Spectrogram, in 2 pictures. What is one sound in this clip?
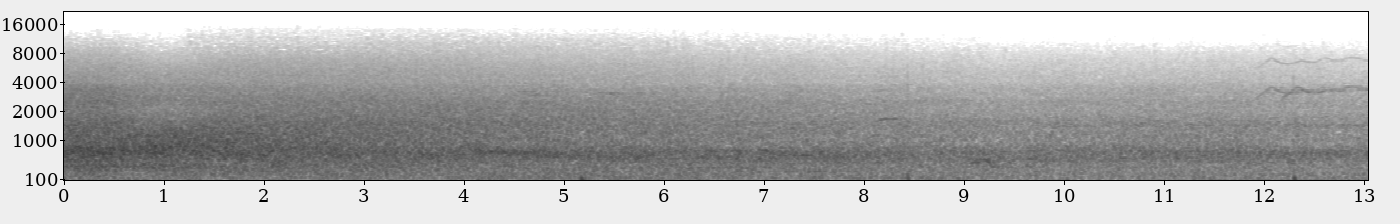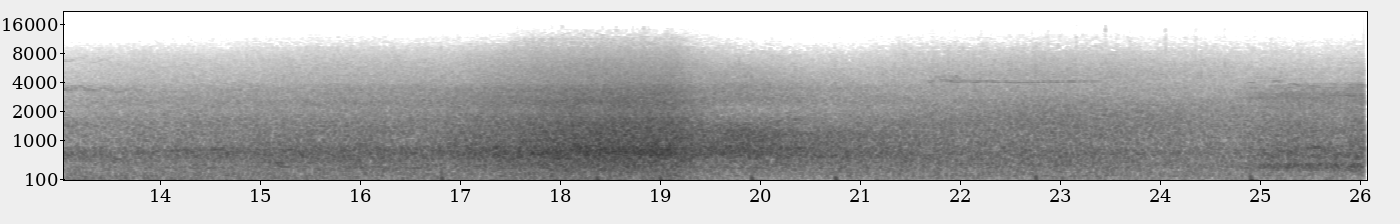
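A stadium crowd roars steadily, swelling loudly for a moment.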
